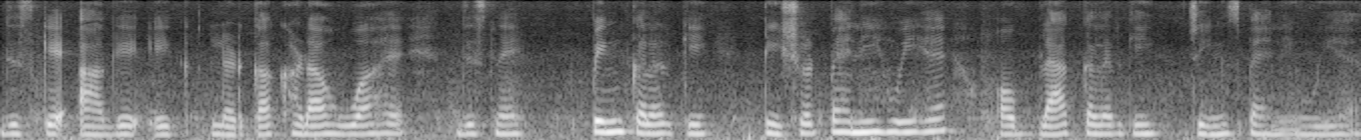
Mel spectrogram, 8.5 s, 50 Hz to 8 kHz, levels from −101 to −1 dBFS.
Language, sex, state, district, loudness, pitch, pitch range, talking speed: Hindi, female, Bihar, Bhagalpur, -18 LUFS, 190 Hz, 180-195 Hz, 160 wpm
